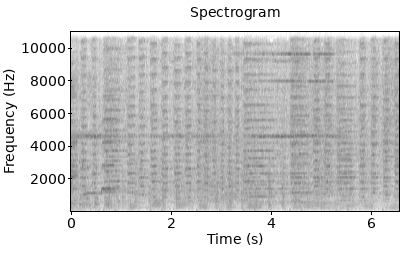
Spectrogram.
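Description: Brass band music with a steady drum beat.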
